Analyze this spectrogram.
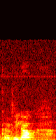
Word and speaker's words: Contigo: Next way you pronounce it, Contigo.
